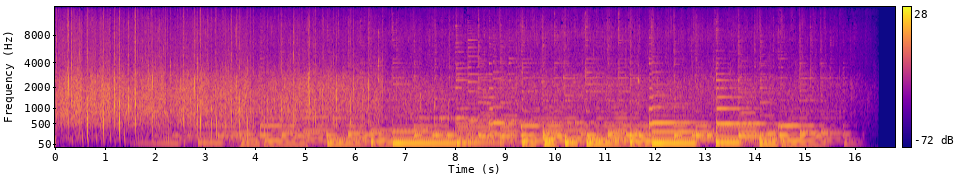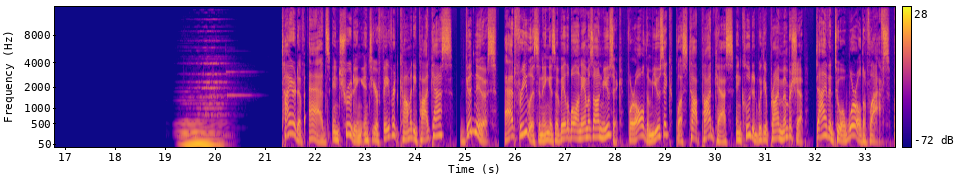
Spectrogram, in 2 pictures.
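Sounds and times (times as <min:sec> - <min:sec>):
audience applause at a comedy festival show: 0:00.0 - 0:16.5
speech: 0:21.4 - 0:33.6.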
